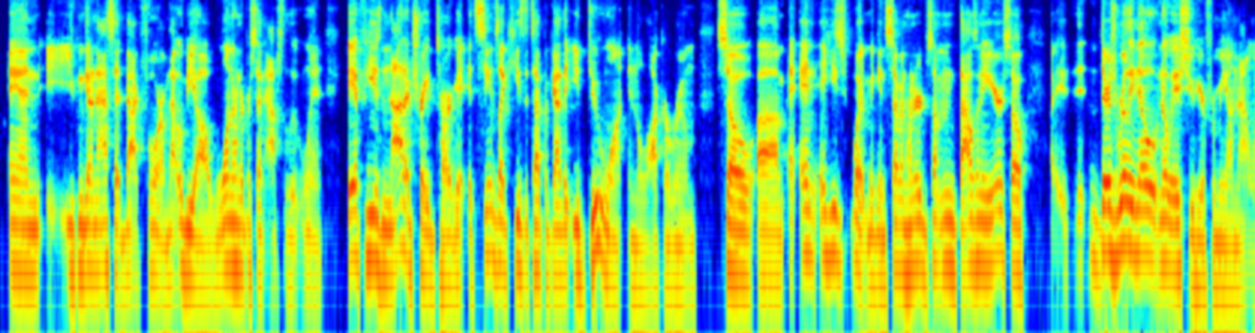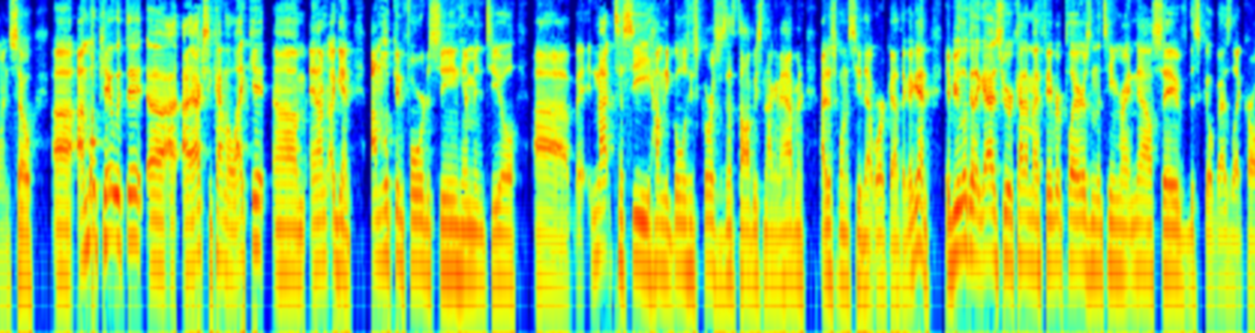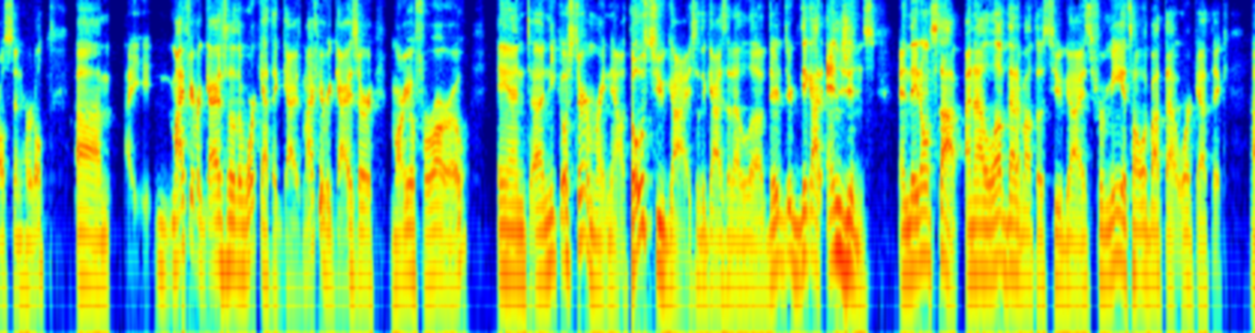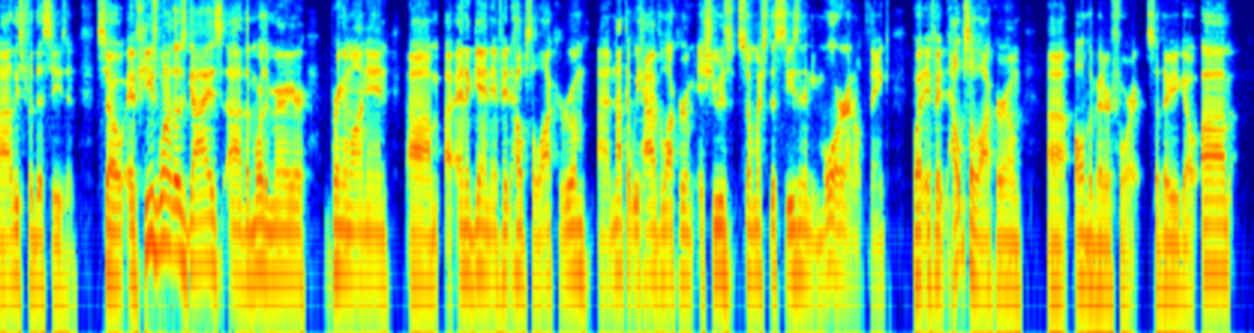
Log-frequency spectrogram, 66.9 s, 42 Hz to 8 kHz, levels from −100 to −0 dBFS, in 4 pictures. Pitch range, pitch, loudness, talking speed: 95-120 Hz, 110 Hz, -21 LUFS, 235 wpm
